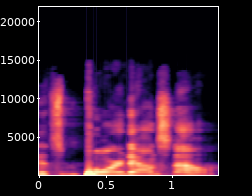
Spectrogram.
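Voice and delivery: ordinary delivery

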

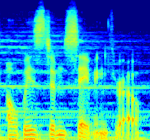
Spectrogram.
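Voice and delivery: normal talking voice

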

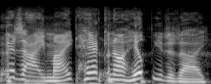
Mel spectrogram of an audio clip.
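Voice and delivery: a bit of a put-on Australian greeting; mock Australian accent. Siri imagined answering in Australian, lightly hammed. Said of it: "this one's Australian".

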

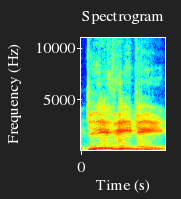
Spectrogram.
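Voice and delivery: loud, drawn-out letters; mock grand shout. Showing off a film collection to friends, mock grand shout. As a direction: stretch each letter out at full volume.

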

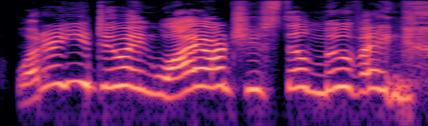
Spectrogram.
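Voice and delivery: high, loud and alarmed, demanding an answer; shocked shout. Acted. Ristos shouting at the party on the stairs, high and loud. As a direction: yell up the stairs in disbelief. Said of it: "And she's like".

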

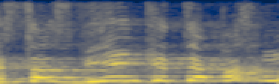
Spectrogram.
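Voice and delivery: high, loud acted teacher's shout; alarmed calling. Teacher asking the boy through the door, alarmed calling. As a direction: call anxiously through a closed door.

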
